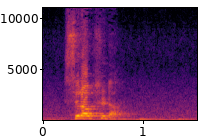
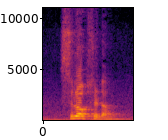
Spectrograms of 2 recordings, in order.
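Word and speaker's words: Psilopsida: सिलोप्सिडा, P silent है यहाँ पे भी, है ना। सिलोप्सिडा, सिलोटम एग्जाम्पल है, सिलोटम की फोटो देखो, है ना, सिलोप्सिडा, सिलोटम।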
